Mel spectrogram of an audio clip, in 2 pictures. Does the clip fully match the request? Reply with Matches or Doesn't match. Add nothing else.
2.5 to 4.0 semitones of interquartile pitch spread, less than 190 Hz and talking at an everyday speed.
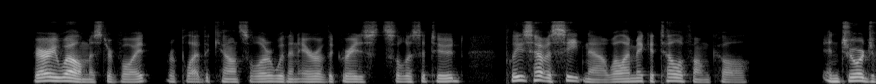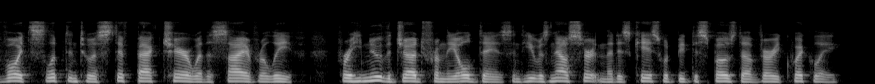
Doesn't match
